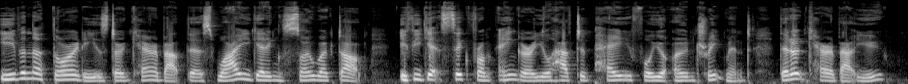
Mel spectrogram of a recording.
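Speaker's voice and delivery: normal talking voice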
